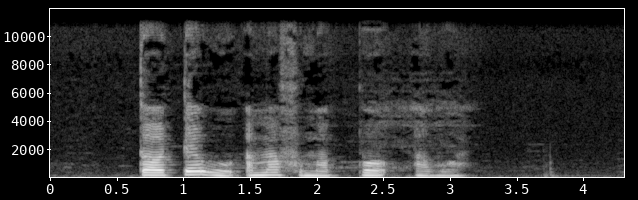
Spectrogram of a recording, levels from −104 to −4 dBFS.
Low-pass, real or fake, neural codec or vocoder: 10.8 kHz; fake; vocoder, 44.1 kHz, 128 mel bands every 512 samples, BigVGAN v2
